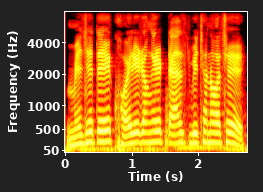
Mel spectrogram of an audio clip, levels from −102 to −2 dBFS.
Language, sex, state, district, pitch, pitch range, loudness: Bengali, male, West Bengal, Cooch Behar, 210 Hz, 195-220 Hz, -13 LUFS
